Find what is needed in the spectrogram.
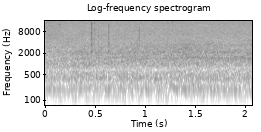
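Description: Steady indoor background noise: an even low hiss with a faint hum. There are a couple of barely audible light ticks and no distinct event.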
